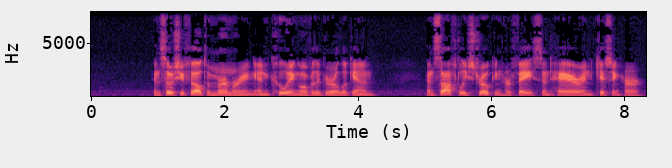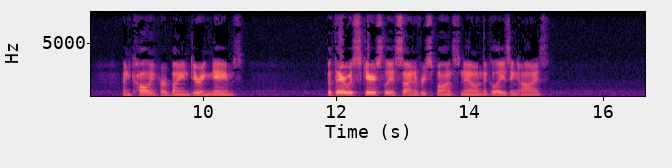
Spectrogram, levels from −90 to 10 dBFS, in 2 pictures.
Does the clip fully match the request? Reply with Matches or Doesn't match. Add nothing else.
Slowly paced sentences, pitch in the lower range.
Doesn't match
